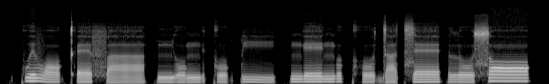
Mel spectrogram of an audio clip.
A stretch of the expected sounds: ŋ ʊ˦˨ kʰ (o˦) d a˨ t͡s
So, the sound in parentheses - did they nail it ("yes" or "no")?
no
